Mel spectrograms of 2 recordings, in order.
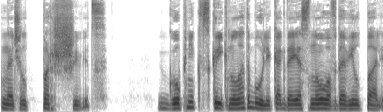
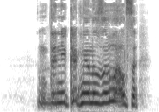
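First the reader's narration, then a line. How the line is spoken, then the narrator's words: Hoarse wheeze. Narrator (Russian): просипел гопник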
